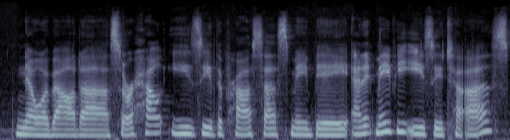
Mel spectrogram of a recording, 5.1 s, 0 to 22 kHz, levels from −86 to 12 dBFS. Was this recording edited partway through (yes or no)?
no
